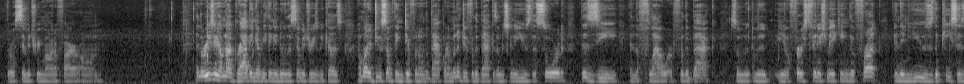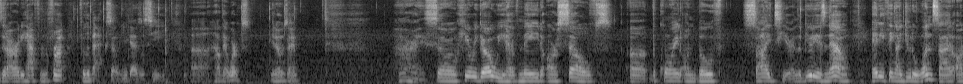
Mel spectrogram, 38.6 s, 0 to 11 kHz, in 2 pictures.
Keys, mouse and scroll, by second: 2.9 click, 3.4 middle click, 3.8 alt+middle click, 5.1-8.6 alt+middle drag, 9.1 middle click, 12.9-15.0 alt+middle drag, 15.1-18.0 middle drag, 19.2 alt+middle click, 20.7 middle click, 21.3 alt+middle click, 22.1 middle click, 22.7-24.1 alt+middle drag, 24.7 middle click, 25.1-34.5 alt+middle drag, 35.2 click, 35.9-37.1 alt+middle drag, 37.3 alt+middle click.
